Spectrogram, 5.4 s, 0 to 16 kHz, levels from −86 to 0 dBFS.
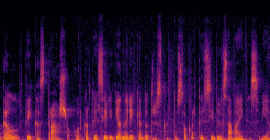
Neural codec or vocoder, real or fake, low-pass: vocoder, 44.1 kHz, 128 mel bands every 512 samples, BigVGAN v2; fake; 14.4 kHz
